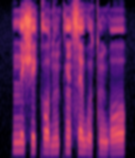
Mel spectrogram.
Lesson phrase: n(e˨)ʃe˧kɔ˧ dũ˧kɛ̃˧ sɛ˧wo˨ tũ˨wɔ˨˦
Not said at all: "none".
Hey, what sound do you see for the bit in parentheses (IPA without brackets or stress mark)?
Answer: e˦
